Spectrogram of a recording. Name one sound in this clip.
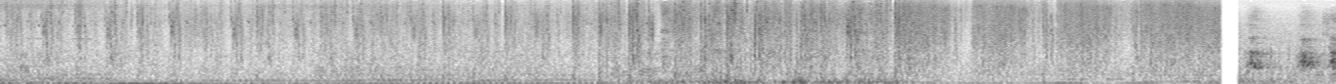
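Footsteps crunch quickly over gravel and rock.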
